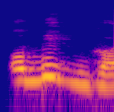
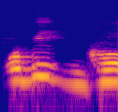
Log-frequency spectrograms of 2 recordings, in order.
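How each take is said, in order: First: অভিজ্ঞ ending on a held গ্গ with no vowel after it; clipped ending. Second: অভিজ্ঞ said as obhiggo with a short o at the end; final o sound. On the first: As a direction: stop dead on the গ্গ of অভিজ্ঞ. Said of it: "এখানে কিন্তু আমরা থেমে যাচ্ছি". (অভিজ্ঞ শেষে থেমে যাওয়া উচ্চারণ) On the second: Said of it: "শেষে কিন্তু একটা স্বরেও থাকে". (অভিজ্ঞ শেষে ও-ধ্বনি দিয়ে উচ্চারণ) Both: Shown as a demonstration.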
